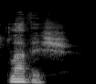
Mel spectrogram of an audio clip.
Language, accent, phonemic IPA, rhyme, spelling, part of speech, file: English, Australia, /ˈlævɪʃ/, -ævɪʃ, lavish, adjective / verb / noun, En-au-lavish.ogg
- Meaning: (adjective) 1. Expending or bestowing profusely; profuse; prodigal 2. Superabundant; excessive 3. Unrestrained, impetuous 4. Rank or lush with vegetation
